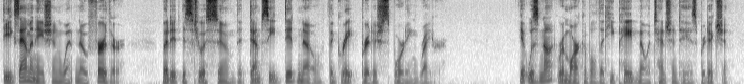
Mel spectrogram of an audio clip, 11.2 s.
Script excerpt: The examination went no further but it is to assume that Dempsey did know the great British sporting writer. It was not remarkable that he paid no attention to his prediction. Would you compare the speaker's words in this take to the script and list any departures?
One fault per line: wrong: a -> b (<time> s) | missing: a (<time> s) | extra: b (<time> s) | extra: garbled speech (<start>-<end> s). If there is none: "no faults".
no faults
